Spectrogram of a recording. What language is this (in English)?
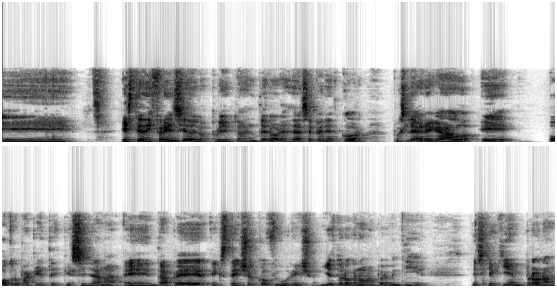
Spanish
